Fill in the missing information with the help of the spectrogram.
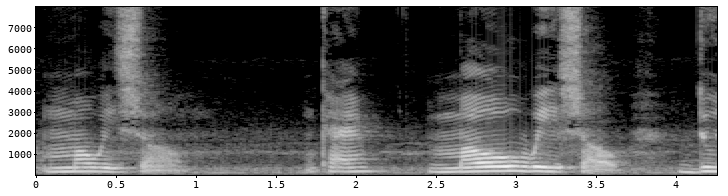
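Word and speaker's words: μοιχεία: The Greek word for adultery is called moesho. Okay? Moesho. Do not ask me how to spell it.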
